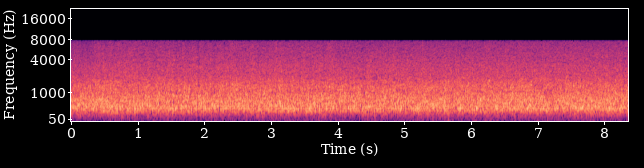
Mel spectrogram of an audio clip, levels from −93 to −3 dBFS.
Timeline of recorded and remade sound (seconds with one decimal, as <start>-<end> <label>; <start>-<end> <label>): 0.0-0.7 recorded; 0.7-5.1 remade; 5.1-8.4 recorded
